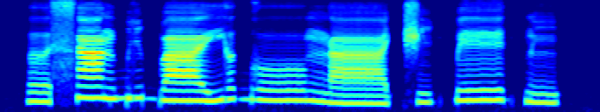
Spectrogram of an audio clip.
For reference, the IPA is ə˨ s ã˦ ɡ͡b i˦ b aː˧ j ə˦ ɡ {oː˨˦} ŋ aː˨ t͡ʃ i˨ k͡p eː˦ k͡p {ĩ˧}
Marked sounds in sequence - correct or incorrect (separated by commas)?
incorrect, correct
